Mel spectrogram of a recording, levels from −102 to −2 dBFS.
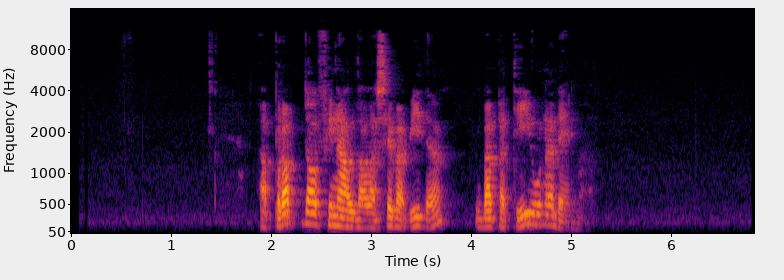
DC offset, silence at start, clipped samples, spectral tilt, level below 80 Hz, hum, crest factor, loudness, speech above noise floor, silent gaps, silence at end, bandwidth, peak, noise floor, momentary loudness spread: under 0.1%; 1.9 s; under 0.1%; -5.5 dB/octave; -86 dBFS; none; 24 dB; -31 LUFS; 46 dB; none; 1.85 s; 11.5 kHz; -10 dBFS; -76 dBFS; 13 LU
